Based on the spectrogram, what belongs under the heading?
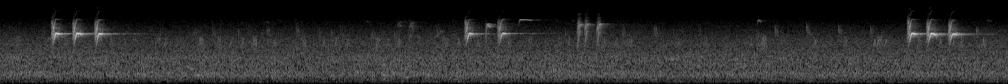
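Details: Common chaffinch calling, recorded with a Sennheiser MKE 600 microphone on a Zoom F1: three bursts of sharp, high, metallic notes, each burst a quick triplet, spaced about four seconds apart over quiet outdoor background hiss.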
